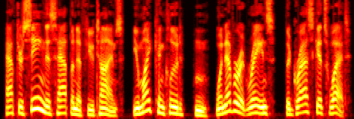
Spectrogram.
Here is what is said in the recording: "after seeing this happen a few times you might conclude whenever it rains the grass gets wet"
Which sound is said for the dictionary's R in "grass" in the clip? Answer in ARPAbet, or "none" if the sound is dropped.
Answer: R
